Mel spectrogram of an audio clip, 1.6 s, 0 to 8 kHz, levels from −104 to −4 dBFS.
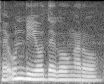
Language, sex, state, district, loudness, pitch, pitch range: Chakma, male, Tripura, Dhalai, -12 LUFS, 155 Hz, 145-170 Hz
